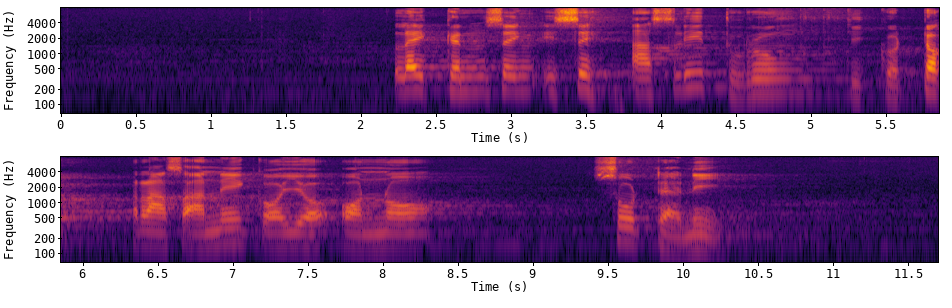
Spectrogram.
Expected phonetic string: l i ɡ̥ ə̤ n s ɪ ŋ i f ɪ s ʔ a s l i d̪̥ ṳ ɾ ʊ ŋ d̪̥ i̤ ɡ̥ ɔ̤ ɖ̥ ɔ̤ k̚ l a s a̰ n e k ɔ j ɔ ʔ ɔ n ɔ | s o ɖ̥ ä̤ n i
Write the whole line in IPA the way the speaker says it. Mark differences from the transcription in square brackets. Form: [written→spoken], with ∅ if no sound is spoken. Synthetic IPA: l [i→e] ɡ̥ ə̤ n s ɪ ŋ i [f→s] ɪ [s→h] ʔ a s l i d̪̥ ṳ ɾ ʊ ŋ d̪̥ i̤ ɡ̥ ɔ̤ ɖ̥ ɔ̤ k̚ [l→r] a s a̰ n e k ɔ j ɔ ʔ ɔ n ɔ | s o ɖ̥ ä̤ n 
